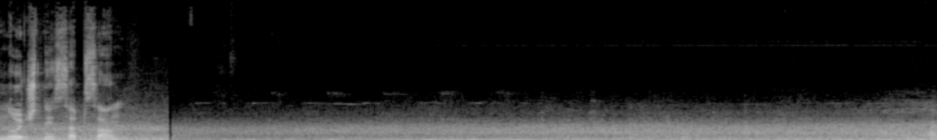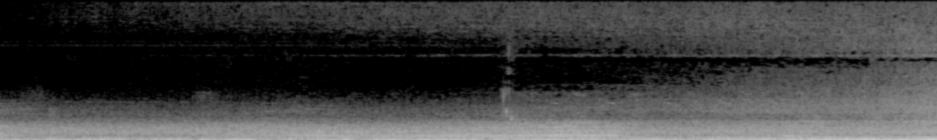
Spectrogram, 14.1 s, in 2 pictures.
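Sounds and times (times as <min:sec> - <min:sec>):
train rushing rumble: 0:04.6 - 0:14.0.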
